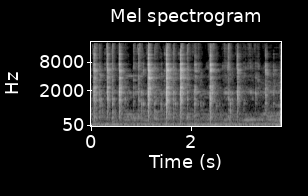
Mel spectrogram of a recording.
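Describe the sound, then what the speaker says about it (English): Egg salad mixed in a bowl with a utensil, a quick regular series of sharp clinking taps and scrapes against the bowl, close and clear with no talking. "You get a nice covering, mix it all up."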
